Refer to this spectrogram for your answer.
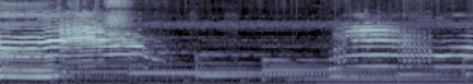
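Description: A small pet cat at home meows twice, each call a drawn-out, rising-and-falling cry with a bright, harmonic tone, separated by a brief lower murmur; the sound is clear and fairly loud with no talking.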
